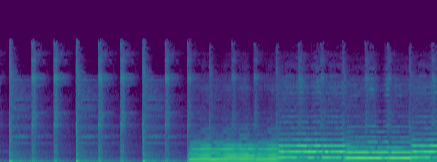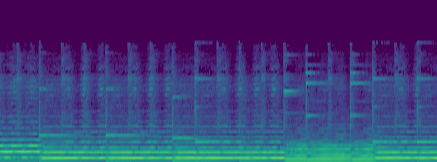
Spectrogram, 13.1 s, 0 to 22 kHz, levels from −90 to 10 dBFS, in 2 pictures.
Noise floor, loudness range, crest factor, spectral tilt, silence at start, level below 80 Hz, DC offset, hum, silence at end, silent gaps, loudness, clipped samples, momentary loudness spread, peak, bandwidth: -46 dBFS; 5 LU; 12 dB; -4 dB/octave; 0.15 s; -48 dBFS; under 0.1%; none; 0 s; none; -22 LUFS; under 0.1%; 16 LU; -12 dBFS; 16 kHz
